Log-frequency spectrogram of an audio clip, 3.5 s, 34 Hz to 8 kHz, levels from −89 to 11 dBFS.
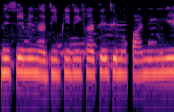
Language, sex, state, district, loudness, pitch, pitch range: Chhattisgarhi, female, Chhattisgarh, Jashpur, -19 LUFS, 225 Hz, 215-230 Hz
